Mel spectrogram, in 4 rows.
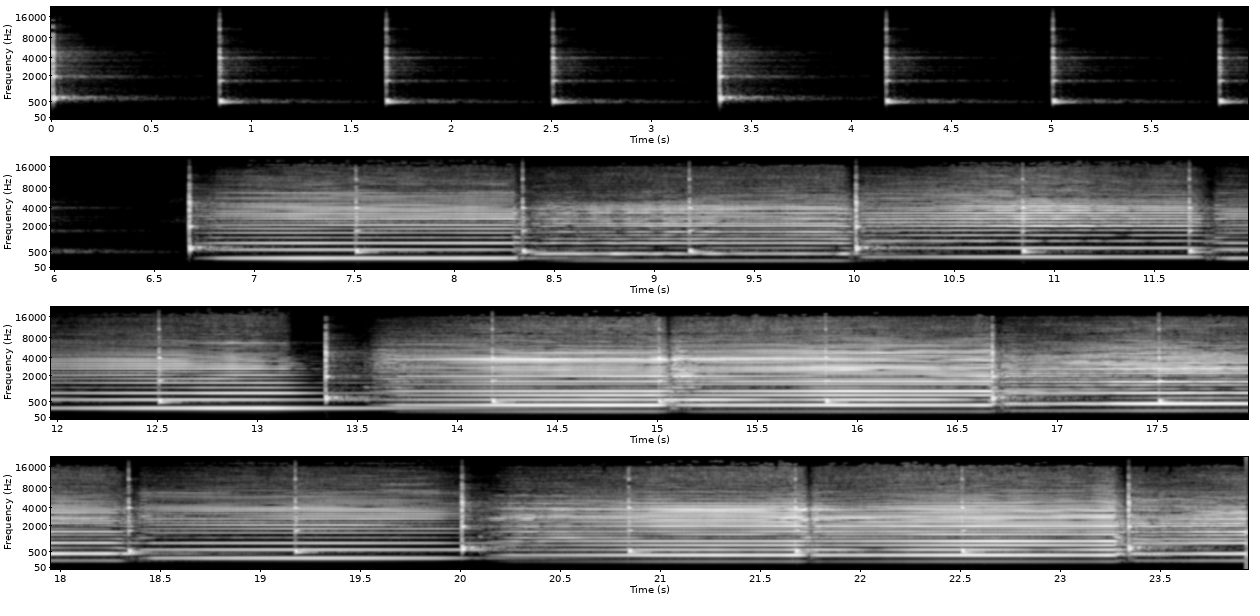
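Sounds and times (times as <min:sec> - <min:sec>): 
violin: 0:06.7 - 0:23.9.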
